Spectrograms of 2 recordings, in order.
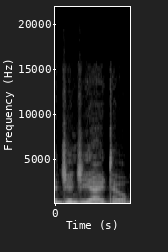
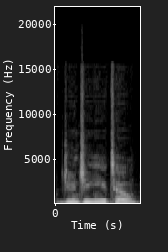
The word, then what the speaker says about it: Junji Ito: right jinji ito i almost wanted to say jinji aito but nah after hearing the man himself pronounce it i think junji ito i think that's what i'm going to go with uh glitzy corpse if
